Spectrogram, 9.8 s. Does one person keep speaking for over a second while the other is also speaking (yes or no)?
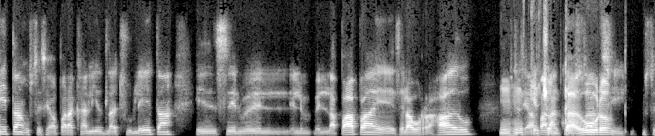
yes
